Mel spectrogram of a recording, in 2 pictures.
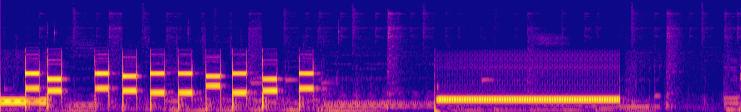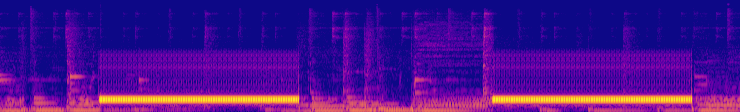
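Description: A quick run of about a dozen touch-tone dialing beeps, followed by three long, steady telephone ring tones separated by pauses, loud with no talking, as a man's phone is called.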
